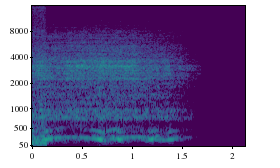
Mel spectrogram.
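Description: Near silence: a very faint 3D printer stepper-motor whine that rises and falls in pitch a few times a second as the print head runs its circular path. It cuts out to dead silence about three-quarters of the way through.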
